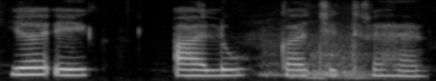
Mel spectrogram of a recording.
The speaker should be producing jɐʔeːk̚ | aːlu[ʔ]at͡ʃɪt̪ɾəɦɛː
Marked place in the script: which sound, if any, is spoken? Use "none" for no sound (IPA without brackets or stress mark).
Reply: k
